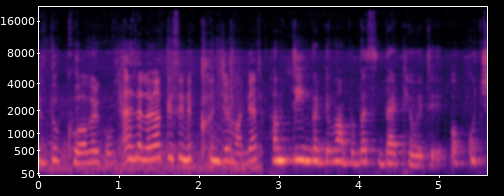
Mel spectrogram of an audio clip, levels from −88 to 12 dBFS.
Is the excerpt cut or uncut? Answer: cut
